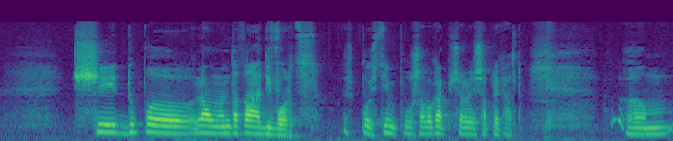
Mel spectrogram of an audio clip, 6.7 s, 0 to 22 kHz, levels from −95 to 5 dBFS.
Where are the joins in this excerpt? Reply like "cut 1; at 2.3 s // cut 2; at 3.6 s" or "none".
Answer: none

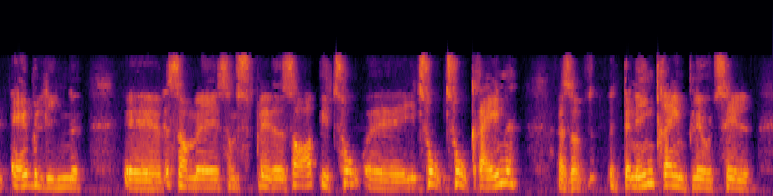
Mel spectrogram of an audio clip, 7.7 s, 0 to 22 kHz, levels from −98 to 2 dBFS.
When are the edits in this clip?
cut 1; at 1.6 s // cut 2; at 4.4 s

